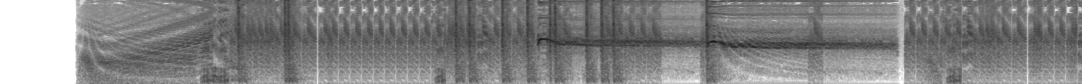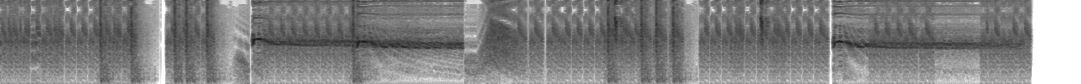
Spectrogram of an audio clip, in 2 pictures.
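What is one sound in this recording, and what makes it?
Shots fire rapidly in an arcade game.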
